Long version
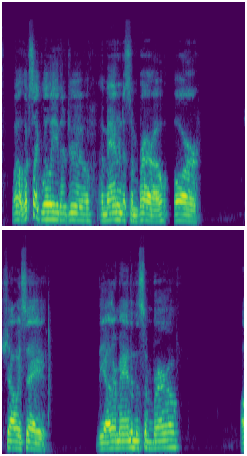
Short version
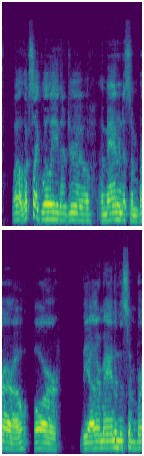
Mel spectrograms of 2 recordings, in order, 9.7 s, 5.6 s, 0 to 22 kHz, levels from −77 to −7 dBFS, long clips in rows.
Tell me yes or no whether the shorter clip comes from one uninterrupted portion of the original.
no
